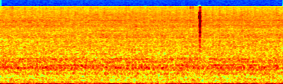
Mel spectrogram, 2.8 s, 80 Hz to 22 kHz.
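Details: 37-year-old Ford Bronco with new replacement TFI-IV ignition module: quiet, steady low idle hum with an even beat and no misses or stumbles; engine running normally, module's current limiting control stable on scope.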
